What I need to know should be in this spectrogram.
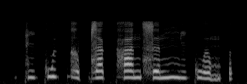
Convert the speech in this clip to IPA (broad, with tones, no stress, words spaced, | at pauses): ki˨˦kwɨ˦˥k̚ɣə˨˩p̚za˦˥k̚ ha˧nsə˨˦n ɲi˨˦kwə̰˧˨mʔ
